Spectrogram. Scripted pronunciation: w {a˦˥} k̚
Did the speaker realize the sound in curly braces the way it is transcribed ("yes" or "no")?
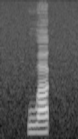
no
